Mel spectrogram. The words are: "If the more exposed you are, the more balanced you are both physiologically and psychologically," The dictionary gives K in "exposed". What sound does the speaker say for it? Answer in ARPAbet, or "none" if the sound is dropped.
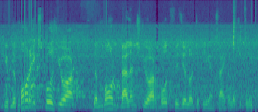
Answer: K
